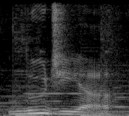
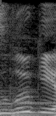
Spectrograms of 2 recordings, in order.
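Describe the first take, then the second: First: The g is soft, like a j. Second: The g is hard, like in go. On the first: The speaker calls it wrong. "I thought it was Lugia for some reason. I guess because the G followed by the I" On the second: The speaker calls it right. "it was Lugia"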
